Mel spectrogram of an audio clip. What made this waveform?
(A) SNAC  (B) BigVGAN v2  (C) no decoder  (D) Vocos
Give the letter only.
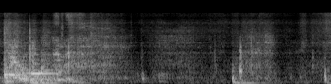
A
